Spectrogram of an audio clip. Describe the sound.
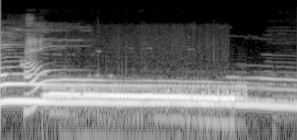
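Several people on a radio show imitate wolf howls together, their voices rising at the start and then holding long, steady, overlapping tones for about three seconds. The howls are loud, with no talking.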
